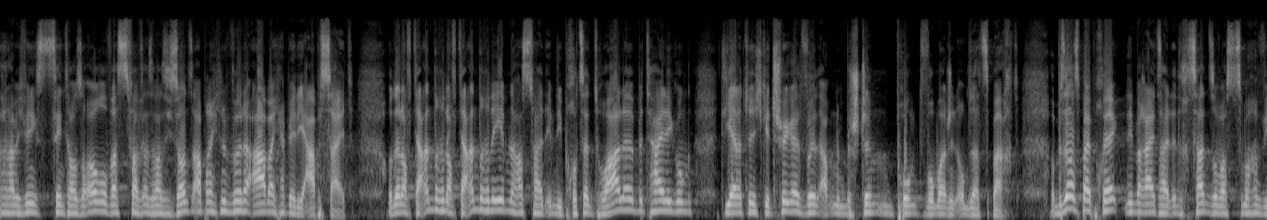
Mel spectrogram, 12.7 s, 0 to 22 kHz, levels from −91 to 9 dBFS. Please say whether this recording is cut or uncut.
cut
